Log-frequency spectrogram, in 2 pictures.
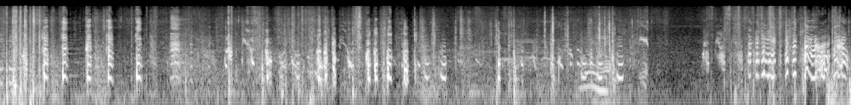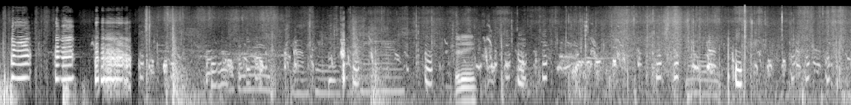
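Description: White meat chickens clucking and squawking while they are being caught in their coop, with rustling and knocks from the handling. A run of loud, rising squawks comes about halfway through.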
